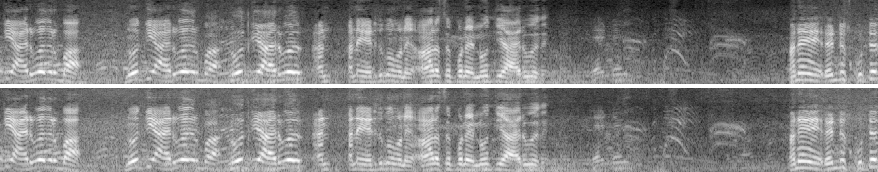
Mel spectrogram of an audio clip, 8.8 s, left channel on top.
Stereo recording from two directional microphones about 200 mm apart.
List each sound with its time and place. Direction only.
0.0 s speech: 5° left (ahead or behind)
7.9 s speech: 5° left (ahead or behind)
